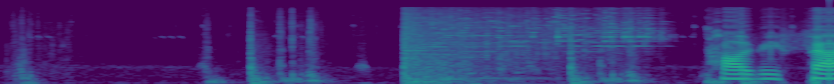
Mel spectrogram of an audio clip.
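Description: Heavy blows thud against a wooden door.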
